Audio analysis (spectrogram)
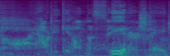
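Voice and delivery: hushed, breathy aside; a sneaky whispered quip; mock whisper. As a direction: whisper it like a puzzled onlooker. Mocking a puzzled onlooker.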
